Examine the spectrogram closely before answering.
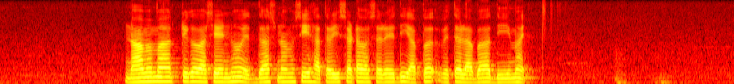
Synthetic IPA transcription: naːməmaːt̪ɾikəʋaʂeenːoed̪ːaːsnaməsiɦat̪əlisaʈəʋasəɾejd̪iapəʋet̪əlabaːd̪iːmaj

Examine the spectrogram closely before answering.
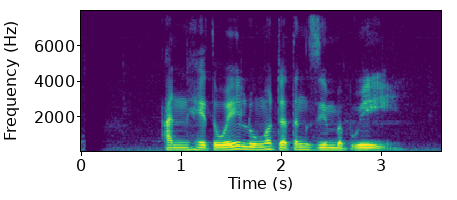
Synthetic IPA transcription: ʔanɦet̪uweluŋɔɖ̥ä̤t̪əŋzimbəp̚wi

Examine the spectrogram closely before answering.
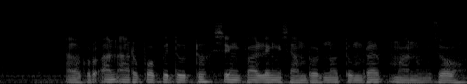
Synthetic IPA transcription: ʔalkuɾʔanʔaɾupɔpit̪ud̪̥ʊ̤hsɪŋpalɪŋsampʊrnɔt̪umɾat̪̚manuŋsɔ

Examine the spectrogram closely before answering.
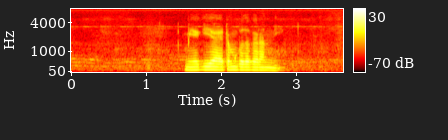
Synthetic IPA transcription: mijəɡijaːeʈəməɡod̪əkəɾanːi

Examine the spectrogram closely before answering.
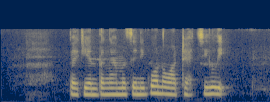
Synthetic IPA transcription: b̥ä̤ɡ̥i̤ant̪əŋahməsɪnikuɔnɔwaɖ̥a̤ht͡ʃiliʔ

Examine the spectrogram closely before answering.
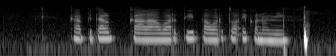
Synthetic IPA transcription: kapit̪alkalawart̪ipawərt̪ɔʔekonomi

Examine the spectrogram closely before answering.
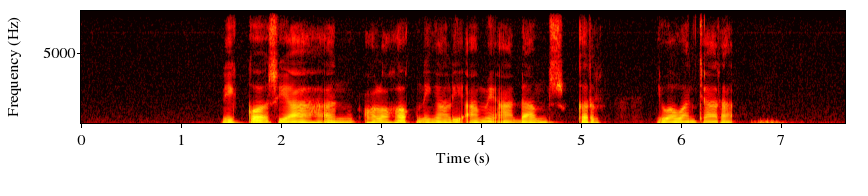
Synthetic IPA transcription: nikɔsiaɦa̰nɔlɔɦɔk̚niŋalḭʔa̰mɛ̰ʔadamskər | diwawaɲt͡ʃaɾa

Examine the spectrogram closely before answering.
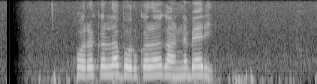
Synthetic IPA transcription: hoɾəkəlːaboɾukələɡanːəbæɾi

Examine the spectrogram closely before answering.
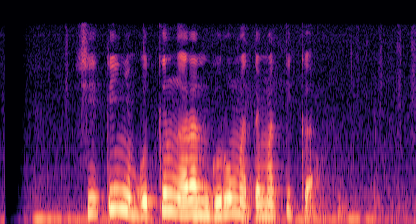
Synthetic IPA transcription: sit̪iɲəbut̪̚kənŋaɾanɡuɾumat̪emat̪ika̰

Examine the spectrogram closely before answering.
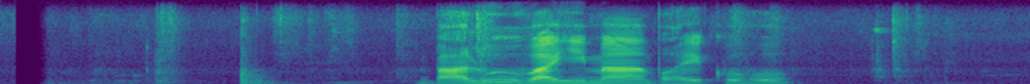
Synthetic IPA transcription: bʱaluwaɦimabʱʌekoɦo

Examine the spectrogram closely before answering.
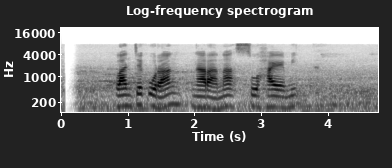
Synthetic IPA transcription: laɲt͡ʃɪkuɾaŋː | aɾanasuhaemi

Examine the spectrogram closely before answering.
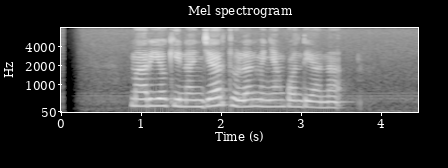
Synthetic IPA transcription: maɾioɡ̥i̤naɲd͡ʒard̪̥o̤lanməɲaŋpɔnt̪ianaʔ

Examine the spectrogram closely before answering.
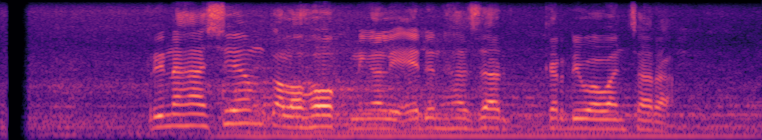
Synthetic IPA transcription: rinaɦaʃimkaloɦɔk̚niŋaliɛdənɦazar̚kɨrdiwawaɲt͡ʃaɾa̰

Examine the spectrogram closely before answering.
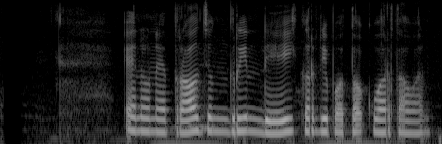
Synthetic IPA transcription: ʔenonɛt̪ɾald͡ʒɨŋɡɾindeikɨrdipɔt̪ɔkəwart̪awan

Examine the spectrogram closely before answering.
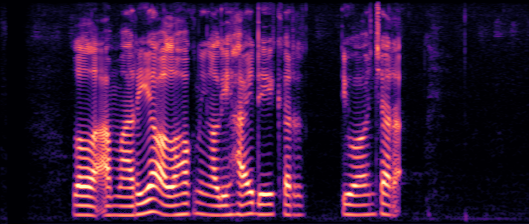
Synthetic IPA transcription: lɔla̰ʔa̰maɾiaɔlɔɦɔk̚niŋaliɦajdejkʰər | diwawaɲt͡ʃaɾa̰

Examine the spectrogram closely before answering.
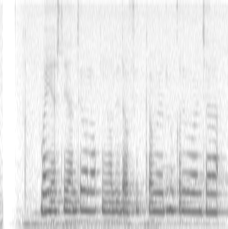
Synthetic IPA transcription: majast̪iant̪ialɔkiŋaldidafit̪̚kamiɾunkəɾiwawaɲt͡ʃaɾa

